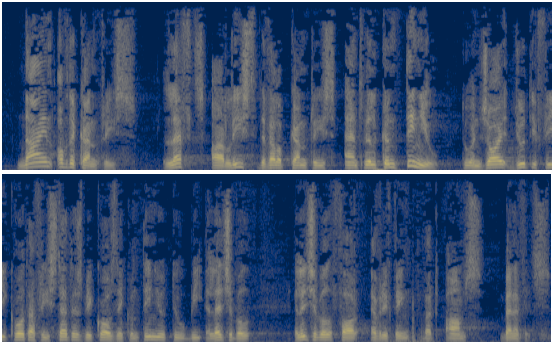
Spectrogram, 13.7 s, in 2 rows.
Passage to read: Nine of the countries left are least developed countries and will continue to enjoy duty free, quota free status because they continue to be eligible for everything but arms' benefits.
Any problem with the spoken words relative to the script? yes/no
no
